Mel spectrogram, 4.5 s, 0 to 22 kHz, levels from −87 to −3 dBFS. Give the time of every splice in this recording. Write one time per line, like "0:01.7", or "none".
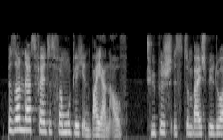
none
